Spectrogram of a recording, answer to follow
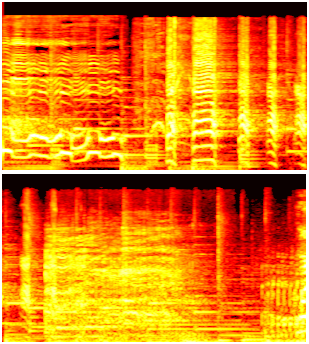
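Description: Cartoon dinosaur characters laughing and giggling in high, warbling voices over background music, followed by a couple of seconds of steady noise under the music.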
